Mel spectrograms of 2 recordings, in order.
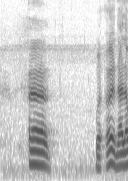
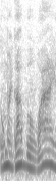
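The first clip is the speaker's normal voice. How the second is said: casual, hushed quote; 13 dB quieter than usual. Retold or imitated.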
